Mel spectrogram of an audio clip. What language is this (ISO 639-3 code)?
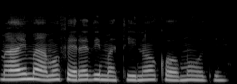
kik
